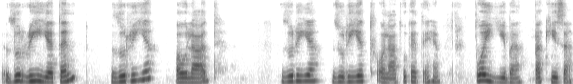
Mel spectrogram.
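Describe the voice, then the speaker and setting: A woman teaches Quran recitation in a calm, step-by-step way. Her voice is dark and mellow, and her pitch sits in the middle range. She slows right down and stretches each word when she demonstrates it. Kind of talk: recitation lesson with explanation.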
